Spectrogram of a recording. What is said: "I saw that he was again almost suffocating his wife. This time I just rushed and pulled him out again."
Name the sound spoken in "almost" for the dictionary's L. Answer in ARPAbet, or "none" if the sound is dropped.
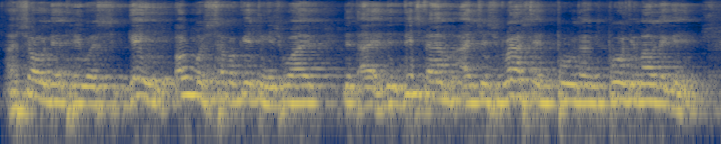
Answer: L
